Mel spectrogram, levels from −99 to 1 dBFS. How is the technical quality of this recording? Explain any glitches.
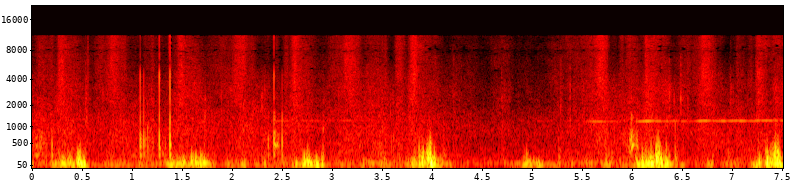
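The technical quality is limited by one fault that runs through the whole recording: MP3 compression. Nothing reaches above 11.3 kHz, so the top end sounds dull. The damage is plainly audible as a watery, swirling texture, metallic chirps on bright sounds and smeared attacks. The likely cause is a heavily squeezed MP3 encode, consistent with a low bitrate around 48 kbps. Short of bits, the encoder discards the treble and zeroes weaker frequency lines, which flicker in and out between frames. A spectrogram would show a flat ceiling at 11.3 kHz and speckled, patchy gaps below it. On the waveform, transients look blurred.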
